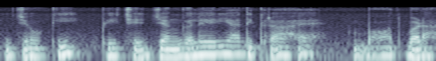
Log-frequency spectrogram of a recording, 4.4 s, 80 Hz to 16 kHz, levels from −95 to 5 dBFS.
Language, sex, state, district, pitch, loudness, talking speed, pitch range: Hindi, male, Himachal Pradesh, Shimla, 130 Hz, -14 LUFS, 135 wpm, 115-145 Hz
